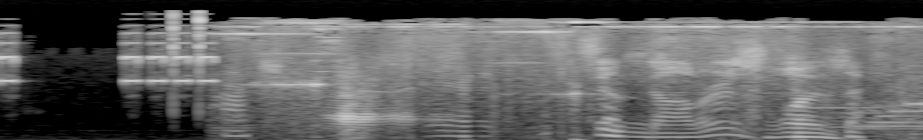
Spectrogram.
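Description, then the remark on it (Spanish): An alarm clock gives a few quick, bright beeps in a rapid burst, then stops abruptly as loud music with a singing voice starts up and fills the rest. “Suena el despertador y Enrique empieza el día.”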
